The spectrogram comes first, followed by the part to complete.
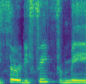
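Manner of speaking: normal talking voice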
